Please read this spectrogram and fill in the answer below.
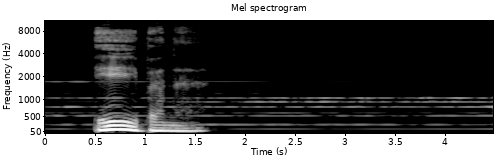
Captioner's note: german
